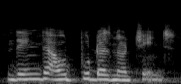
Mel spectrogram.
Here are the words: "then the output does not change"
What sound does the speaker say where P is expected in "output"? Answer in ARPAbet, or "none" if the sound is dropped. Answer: P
